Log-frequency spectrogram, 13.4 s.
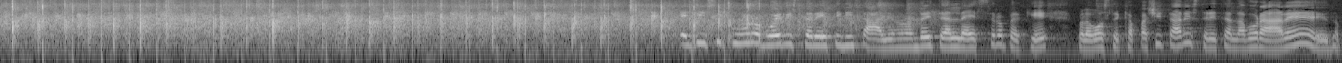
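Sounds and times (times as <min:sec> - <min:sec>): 
audience applause: 0:00.0 - 0:09.4
speech: 0:06.9 - 0:13.4.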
